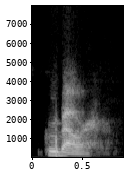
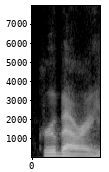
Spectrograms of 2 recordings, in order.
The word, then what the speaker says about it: Grubauer: The Avs, Francoeur or Gruber? – Grubauer. – Grubauer. You're so good with your pronunciations.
